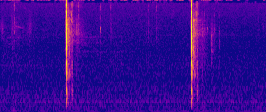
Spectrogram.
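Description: A computer mouse clicks sharply a couple of times.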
